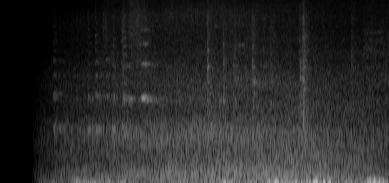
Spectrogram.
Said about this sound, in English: What's the truck we're riding called? Buster. Buster, okay. A couple of weeks ago, I went down to South Florida for a road trip in a self-driving truck.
